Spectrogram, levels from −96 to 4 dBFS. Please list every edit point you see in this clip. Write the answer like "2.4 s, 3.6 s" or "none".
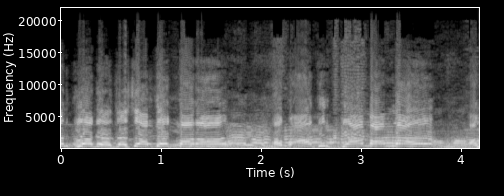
none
